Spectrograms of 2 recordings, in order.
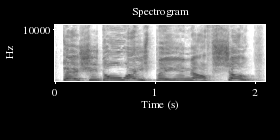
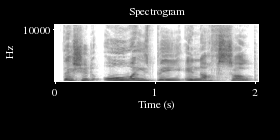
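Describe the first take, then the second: First: It is shrieked in a loud, high voice. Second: It is said at a normal, calm loudness.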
